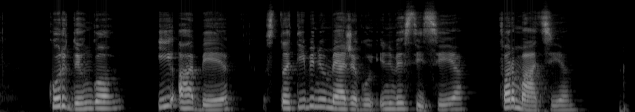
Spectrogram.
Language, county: Lithuanian, Telšiai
